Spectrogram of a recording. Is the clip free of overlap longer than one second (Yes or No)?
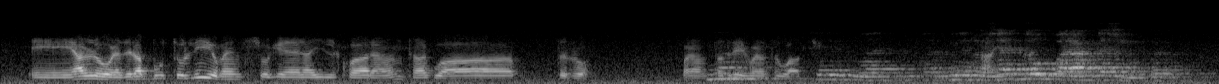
Yes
